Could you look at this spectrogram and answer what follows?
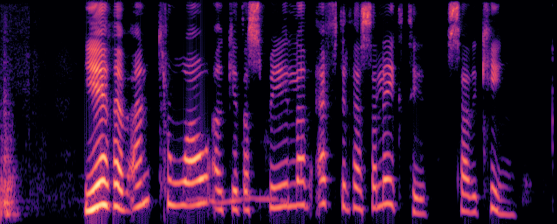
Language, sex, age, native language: Icelandic, female, 40-49, Icelandic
